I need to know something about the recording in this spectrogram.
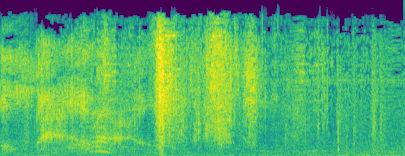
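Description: A knife stabs into flesh with a wet thud.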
